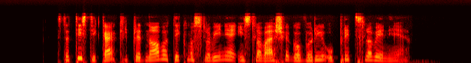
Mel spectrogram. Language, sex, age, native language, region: Slovenian, female, 18-29, Slovenian, Central Slovenia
